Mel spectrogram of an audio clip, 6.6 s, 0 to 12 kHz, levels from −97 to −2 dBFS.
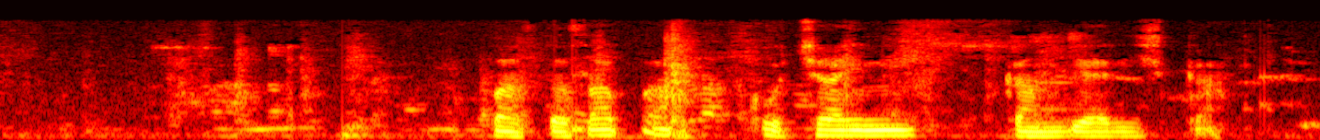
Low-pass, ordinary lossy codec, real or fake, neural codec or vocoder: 7.2 kHz; MP3, 96 kbps; real; none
